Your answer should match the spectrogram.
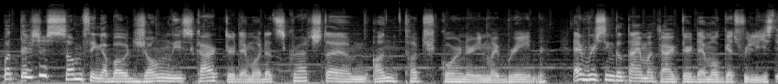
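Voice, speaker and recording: A man's voice: mid-range voice, a little mellow. Man doing casual video commentary over music. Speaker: video essayist, channel host. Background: guitar and plucked-string music.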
